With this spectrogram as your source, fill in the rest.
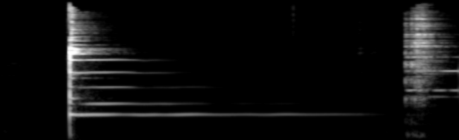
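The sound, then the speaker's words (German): A single clink of glasses meeting in a toast; the glass is fairly full, so the tone is rather dull, hanging on and fading over about a second and a half, followed by a brief rustling noise at the end. “Du hörst, das Glas ist ziemlich voll, darum ist der Klang ziemlich dumpf.”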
